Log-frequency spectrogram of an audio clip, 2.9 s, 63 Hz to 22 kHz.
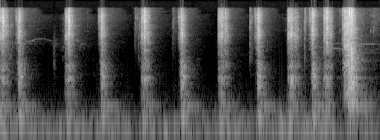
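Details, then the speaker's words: Roughly 1975 Dodge pickup with 360 small block, long abandoned, trying to run without the carb: sharp dry clicks about four per second with no cranking; suspected failed starter or bad connection; starter clicking, no crank. "starter motor went out or we got a bad connection you wrecked my remote starter"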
